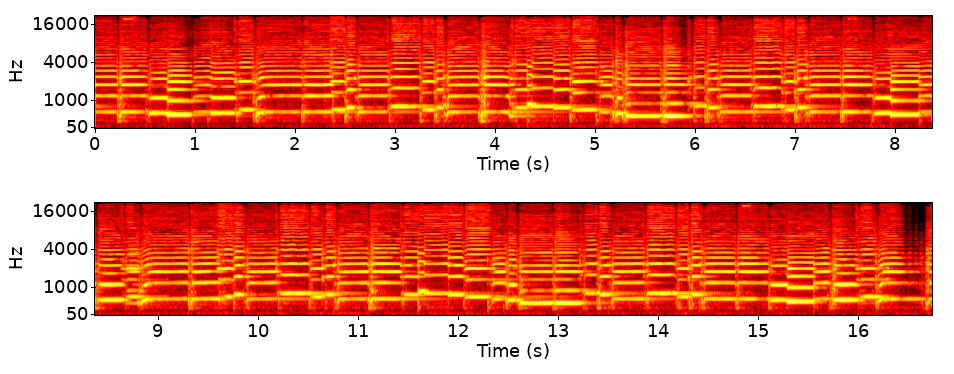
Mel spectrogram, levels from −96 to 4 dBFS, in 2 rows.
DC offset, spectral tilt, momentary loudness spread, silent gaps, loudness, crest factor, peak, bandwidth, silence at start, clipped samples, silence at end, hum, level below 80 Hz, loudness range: under 0.1%; 1.5 dB/octave; 4 LU; none; -17 LUFS; 16 dB; -2 dBFS; over 20 kHz; 0 s; under 0.1%; 0 s; none; -70 dBFS; 1 LU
